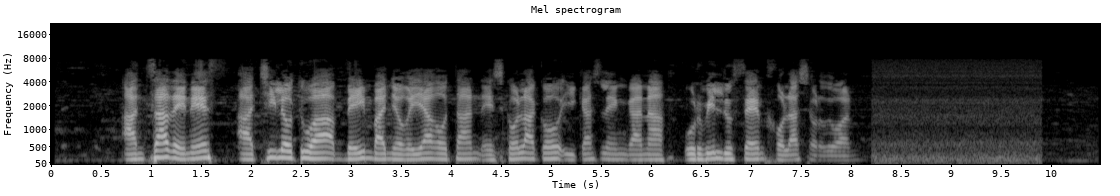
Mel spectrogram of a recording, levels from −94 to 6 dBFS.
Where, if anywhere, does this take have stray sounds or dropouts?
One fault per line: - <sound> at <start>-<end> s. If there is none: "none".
none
